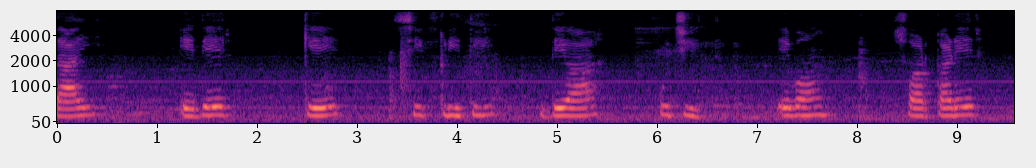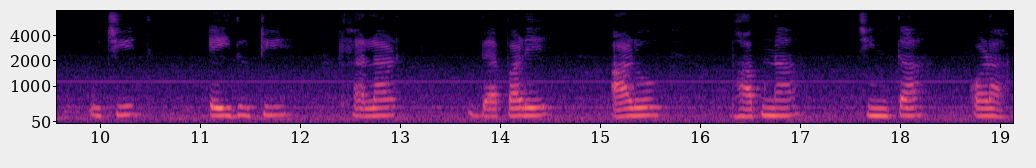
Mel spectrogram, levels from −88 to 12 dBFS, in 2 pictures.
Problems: constant background noise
